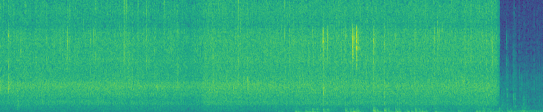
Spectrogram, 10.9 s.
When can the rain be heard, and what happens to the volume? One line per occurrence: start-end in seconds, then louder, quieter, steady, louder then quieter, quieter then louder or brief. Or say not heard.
0.0-10.8 steady.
